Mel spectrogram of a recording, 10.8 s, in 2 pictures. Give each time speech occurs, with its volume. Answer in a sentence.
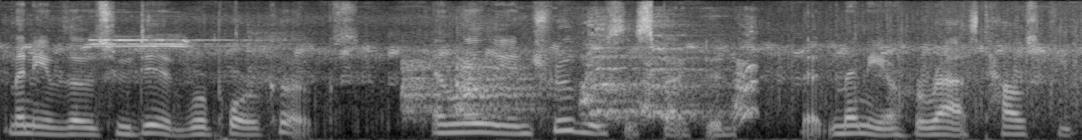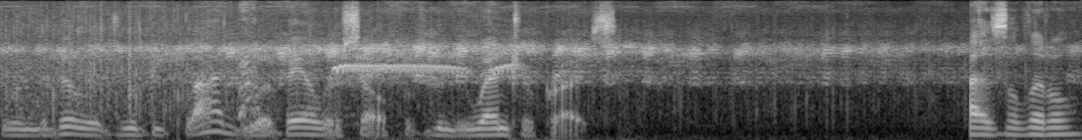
The speech can be heard from 0.0 to 8.6 s, at a steady volume; and briefly from 10.2 to 10.7 s.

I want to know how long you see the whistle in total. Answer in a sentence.
You can hear the whistle for 2 seconds altogether.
